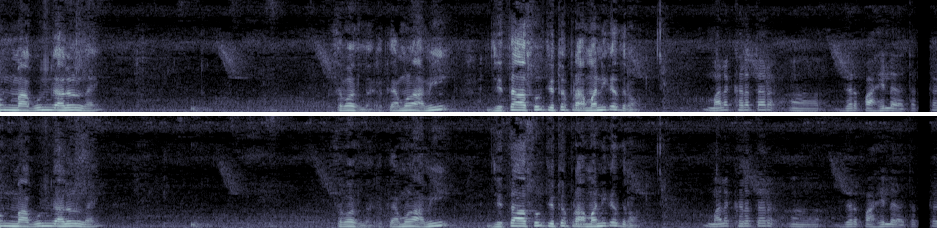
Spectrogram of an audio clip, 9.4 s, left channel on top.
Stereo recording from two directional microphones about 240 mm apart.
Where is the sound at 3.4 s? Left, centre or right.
Centre.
